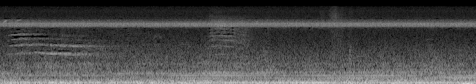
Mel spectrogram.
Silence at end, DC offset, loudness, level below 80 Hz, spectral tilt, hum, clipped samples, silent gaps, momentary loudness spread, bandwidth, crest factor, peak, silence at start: 0 s; under 0.1%; -21 LUFS; -24 dBFS; -4.5 dB/octave; none; under 0.1%; none; 1 LU; 16 kHz; 14 dB; -6 dBFS; 0 s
